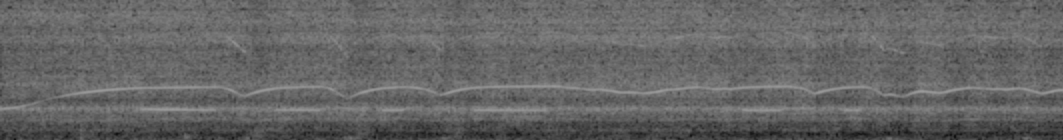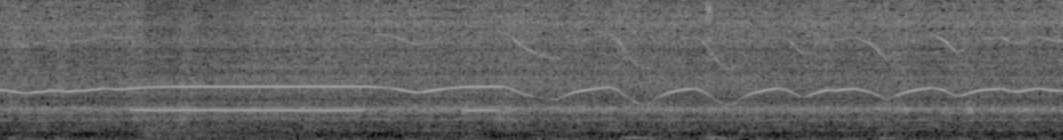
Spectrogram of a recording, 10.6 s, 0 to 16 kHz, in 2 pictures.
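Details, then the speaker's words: High-speed dental drill with a 1557 bur connecting the guide cuts on the non-functional cusp of model tooth #18 for a gold onlay. Cut dry on a typodont, with no clinical water. Steady high-pitched whine dips in pitch as it cuts. "it's a nice burr to use at this stage because it cuts very cool normally we'd be using lots of water if this was a clinical situation"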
